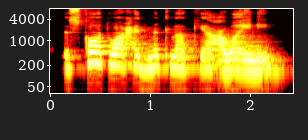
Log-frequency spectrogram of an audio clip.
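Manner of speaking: plain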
